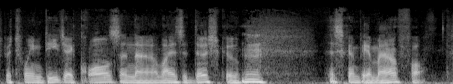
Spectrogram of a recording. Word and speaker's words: Dushku: It's not Dushku, it's Dushku. Dushku. Dush, like push or I tush. think tush. Yeah. Easy for you. Tush is easy, but dush is not.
